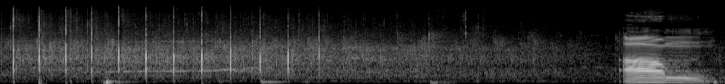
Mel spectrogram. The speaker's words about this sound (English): First of all, before I even get started, I just want to thank all the nominees. And once again, like, just everybody in Canadian music in general. Can we just, like, give a round of applause for that?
